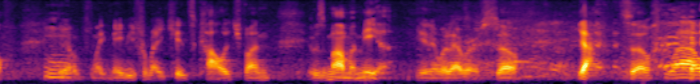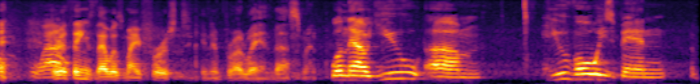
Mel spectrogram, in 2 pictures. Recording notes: spoke to a packed house at the Tribeca Film Festival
